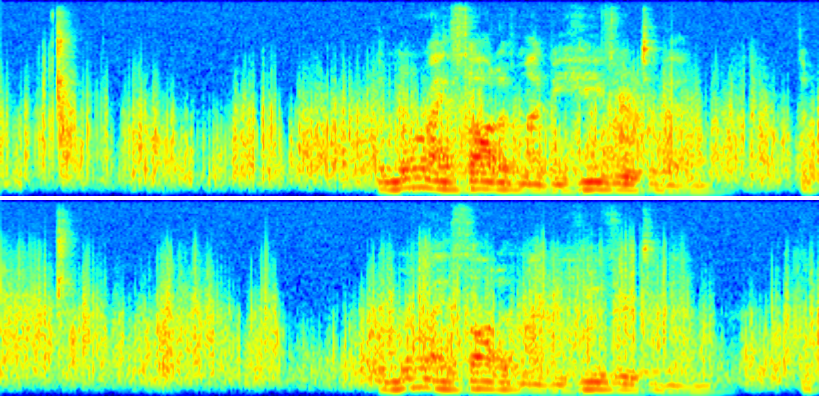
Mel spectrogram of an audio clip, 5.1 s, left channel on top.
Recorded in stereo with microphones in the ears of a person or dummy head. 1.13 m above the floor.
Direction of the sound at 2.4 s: 35° left (ahead or behind).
